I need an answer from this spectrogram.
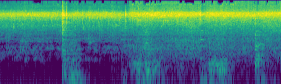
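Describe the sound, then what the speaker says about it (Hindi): Green chilies frying in a chicken karahi, a steady loud sizzle and hiss with occasional bursts of spitting as they hit the hot oil. "अब हम इसके अंदर डालेंगे हरी मिर्च।"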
